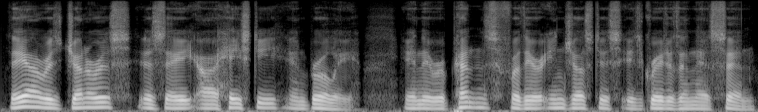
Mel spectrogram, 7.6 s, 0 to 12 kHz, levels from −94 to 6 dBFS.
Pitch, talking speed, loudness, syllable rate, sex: 120 Hz, 165 wpm, -18 LUFS, 5.0 syllables/s, male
